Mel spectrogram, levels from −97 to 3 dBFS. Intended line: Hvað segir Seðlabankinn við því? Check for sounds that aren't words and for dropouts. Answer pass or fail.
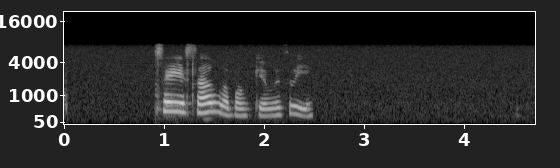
pass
